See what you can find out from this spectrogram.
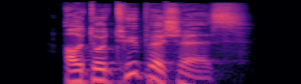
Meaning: strong/mixed nominative/accusative neuter singular of autotypisch
- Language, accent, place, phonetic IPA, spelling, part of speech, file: German, Germany, Berlin, [aʊ̯toˈtyːpɪʃəs], autotypisches, adjective, De-autotypisches.ogg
